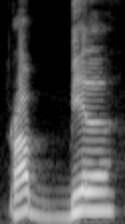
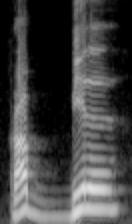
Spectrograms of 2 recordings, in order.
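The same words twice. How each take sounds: No difference in how they are said.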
